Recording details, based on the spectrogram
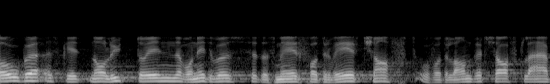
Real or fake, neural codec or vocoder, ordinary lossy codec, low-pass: real; none; none; 3.6 kHz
